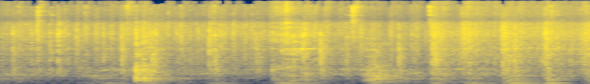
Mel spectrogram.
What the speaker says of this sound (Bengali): ভাতটাকে দিয়ে আবার একটু নাড়াচাড়া করে নিচ্ছি খুব ভালো করে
